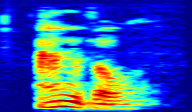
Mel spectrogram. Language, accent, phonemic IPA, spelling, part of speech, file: English, Southern England, /ˈæn.vɪl/, anvil, noun / verb, LL-Q1860 (eng)-anvil.wav
- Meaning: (noun) 1. A heavy iron block used in the blacksmithing trade as a surface upon which metal can be struck and shaped 2. The incus bone in the middle ear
